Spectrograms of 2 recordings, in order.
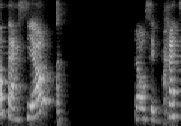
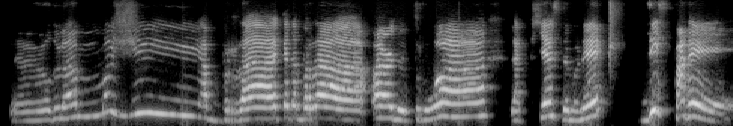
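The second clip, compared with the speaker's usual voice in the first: slow, grand magician voice; stage magician; 3 dB louder, much slower than usual. Acted. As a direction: announce the trick with mystery. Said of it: "j'ai mis mon chapeau de magicien".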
